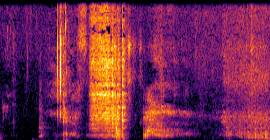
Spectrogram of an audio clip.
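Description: Near silence with a few faint breaths from a man, one of them a short voiced hum about a second and a half in.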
